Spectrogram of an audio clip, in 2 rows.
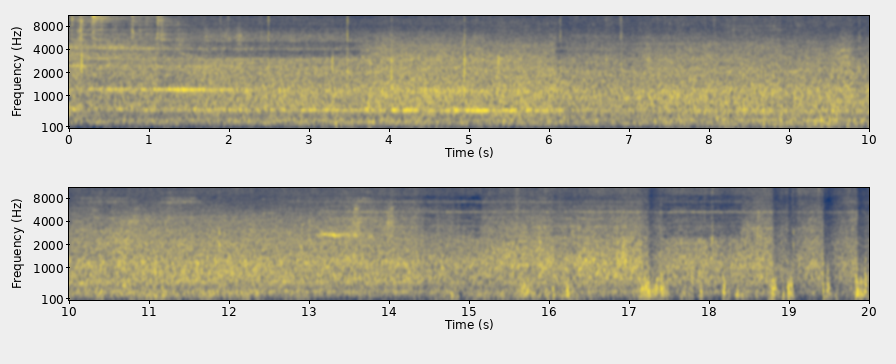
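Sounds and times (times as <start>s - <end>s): train rumbling over rails: 0.0s - 20.0s
wind on microphone: 1.9s - 20.0s.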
